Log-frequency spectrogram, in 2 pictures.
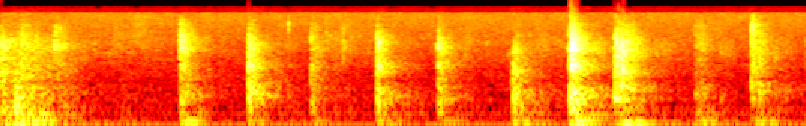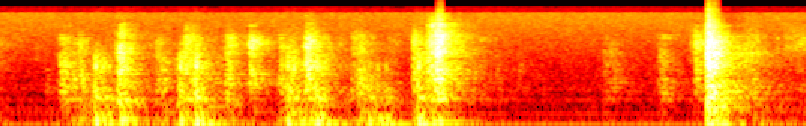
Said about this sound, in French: Porte qui claque.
